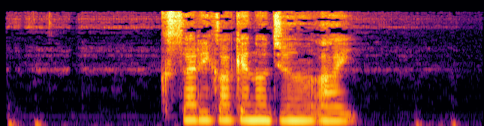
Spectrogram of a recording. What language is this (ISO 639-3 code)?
jpn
